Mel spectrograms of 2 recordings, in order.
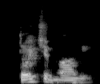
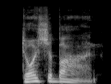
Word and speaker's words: Deutsche Bahn: Deutsche Bahn. – Deutsche Bahn.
